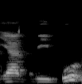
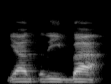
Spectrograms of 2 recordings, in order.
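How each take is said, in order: First: The final syllable ends in a non-'a' vowel. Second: The final syllable ends in an 'a' vowel. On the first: The speaker calls it wrong. "nggak boleh dibaca" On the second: The speaker calls it right. "huruf terakhirnya kan huruf banyak fathah"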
